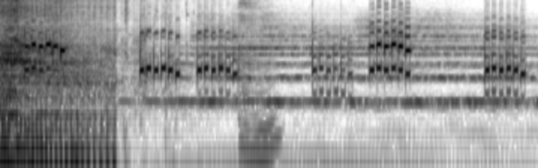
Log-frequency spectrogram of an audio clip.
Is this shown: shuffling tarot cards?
no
